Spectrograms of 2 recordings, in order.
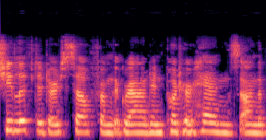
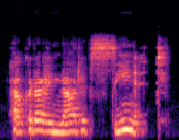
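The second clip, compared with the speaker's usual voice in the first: plain reading voice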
